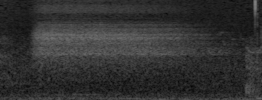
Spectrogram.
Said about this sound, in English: just see if you can bring your attention back to your breath, breathing in and breathing out. Can you hear as you breathe in?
